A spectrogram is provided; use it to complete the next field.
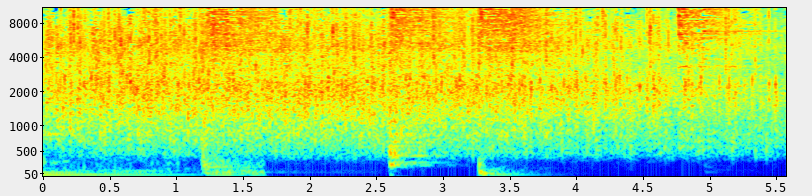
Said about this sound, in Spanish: Esta sección se llama Mamá. Un fuerte aplauso. Esto fue Mamá. Un fuerte aplauso.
